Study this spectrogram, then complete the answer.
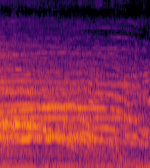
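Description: A wrestling arena crowd cheers in a sustained, loud roar that fills the space, with a commentator's voice over it.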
